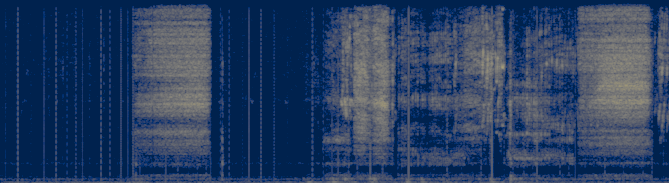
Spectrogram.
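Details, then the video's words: Wild barn owl mother and fledgling squabbling inside a nest box: several rasping, breathy hiss-screeches of varying length, some drawn out and some choppy, separated by short pauses, over a constant low rumbling hum. "Barn Owl Family Feud: Mother and Fledgling Fight!"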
